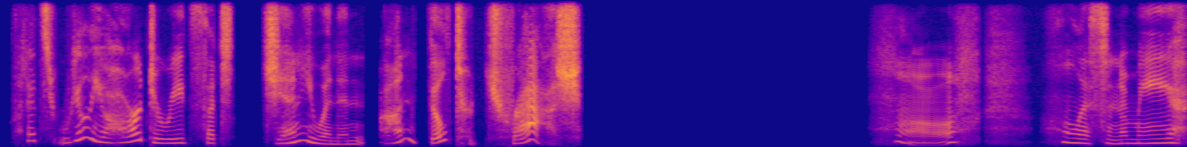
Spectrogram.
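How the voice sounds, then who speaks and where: Casting: proud young anime game goddess, easily embarrassed, high voice, swooping intonation. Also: female voice, dry recording, studio quality, exaggerated voice. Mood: flustered, embarrassed. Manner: expressive, easily embarrassed, hesitant then insistent. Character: flustered, proud young goddess girl practicing voice acting. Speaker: video game character. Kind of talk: English anime game voice acting.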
